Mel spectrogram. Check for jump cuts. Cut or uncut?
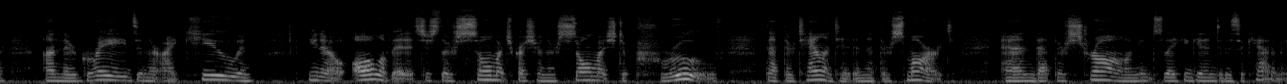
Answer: uncut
